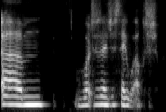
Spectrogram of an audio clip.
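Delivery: plain reading voice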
